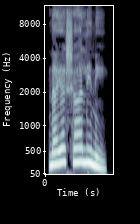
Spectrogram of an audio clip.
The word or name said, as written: ಲೇನು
